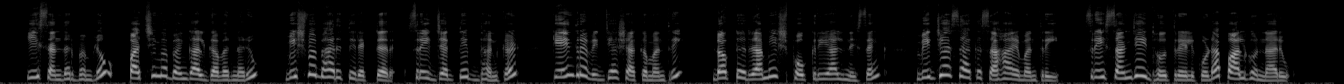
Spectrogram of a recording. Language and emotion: Telugu, neutral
